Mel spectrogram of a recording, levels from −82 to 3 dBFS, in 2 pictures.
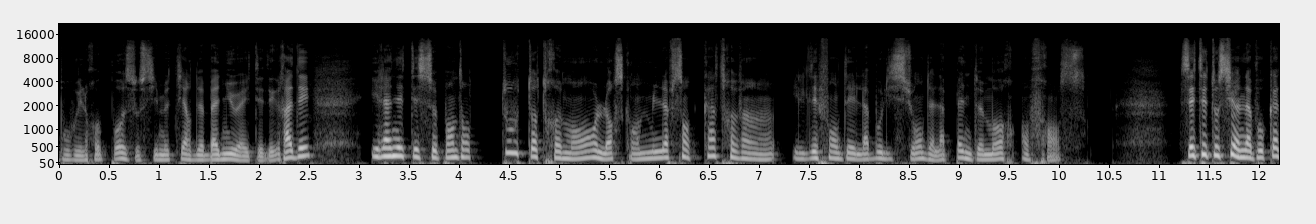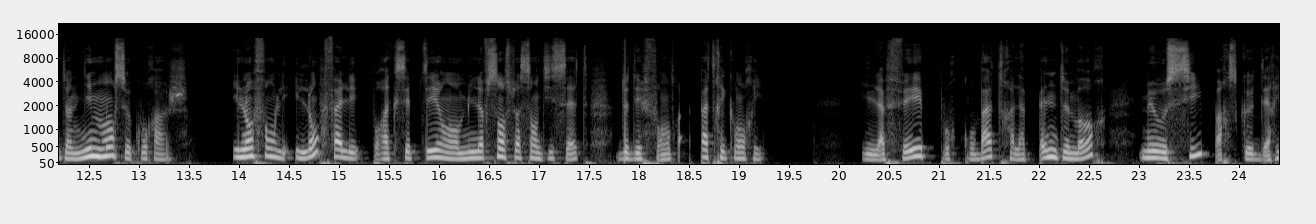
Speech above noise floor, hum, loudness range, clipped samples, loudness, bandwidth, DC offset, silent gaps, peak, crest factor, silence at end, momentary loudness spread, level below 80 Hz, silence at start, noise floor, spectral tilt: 45 dB; none; 6 LU; under 0.1%; -25 LUFS; 14.5 kHz; under 0.1%; none; -6 dBFS; 18 dB; 0 s; 12 LU; -46 dBFS; 0 s; -70 dBFS; -6.5 dB/octave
